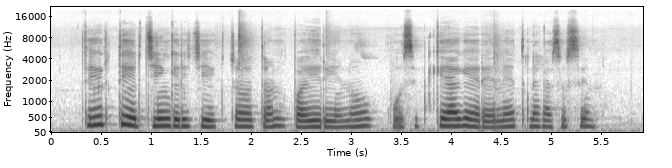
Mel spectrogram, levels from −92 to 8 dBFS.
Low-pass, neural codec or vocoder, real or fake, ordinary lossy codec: 19.8 kHz; vocoder, 44.1 kHz, 128 mel bands every 512 samples, BigVGAN v2; fake; none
